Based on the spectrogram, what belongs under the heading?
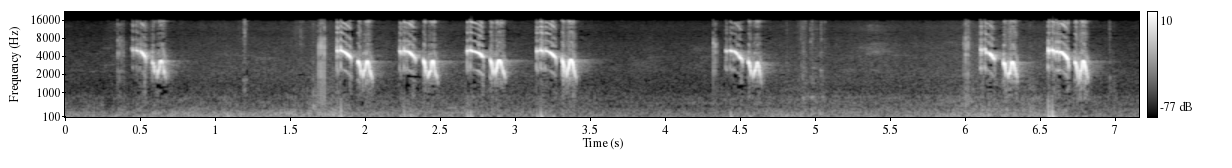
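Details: Bar-winged prinia in full song, challenging an opponent; a rapid run of five steeply falling, slurred notes, then a pause and further paired descending notes, clean with no background.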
